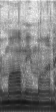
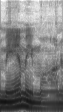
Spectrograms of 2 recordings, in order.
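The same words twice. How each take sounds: First: Mamimon with "Mam" sounded like "mom"; alternate pronunciation. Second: Mamimon with "Mam" as in "mammal"; alternate pronunciation. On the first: Correcting to another way to say the card name, Mamimon pronounced "mommy-mon". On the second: Offering one way to say the card name, Mamimon pronounced "MAM-ee-mon". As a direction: say Mamimon opening on a short-a "mam". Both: Shown as a demonstration. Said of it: "however that you say it".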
